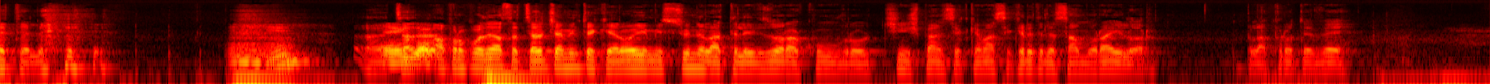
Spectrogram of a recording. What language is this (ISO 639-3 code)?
ron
